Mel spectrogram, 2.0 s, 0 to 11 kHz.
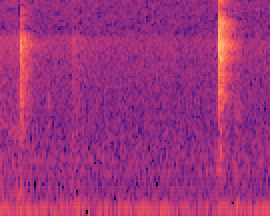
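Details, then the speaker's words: Rega Planar 2 turntable, power switch turned on and off: sharp pop through the speakers over low mains hum, worse at switch-off; unsuppressed motor switch, fixed by fitting 4700pF 250V safety capacitors. "little problem we have is when you turn it on and you especially when you turn it off, you get a loud popping noise through the speakers."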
